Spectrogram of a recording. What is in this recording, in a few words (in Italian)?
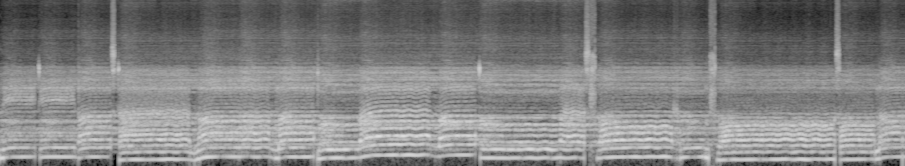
bassi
